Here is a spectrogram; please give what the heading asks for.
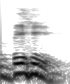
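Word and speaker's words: بِهِ: who means it and when you read them together this who is pronounced as he for the pride tajvit so be he next word is which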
